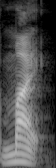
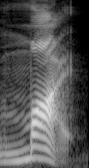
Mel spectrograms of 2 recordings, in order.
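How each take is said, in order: First: It is said softly in a British accent. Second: It is said in an Australian accent.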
